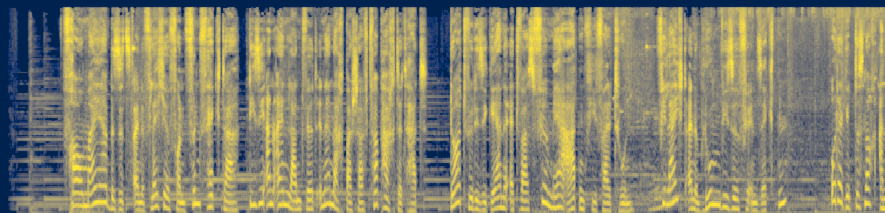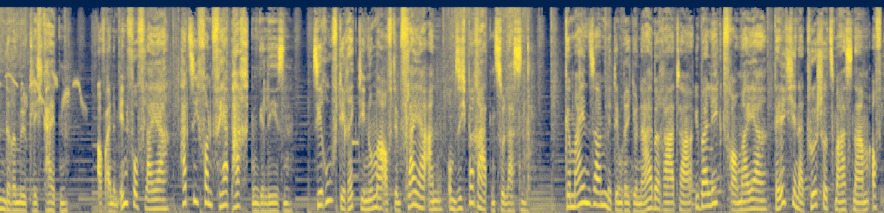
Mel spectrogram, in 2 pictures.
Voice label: Erklaerfilm; Fairpachten

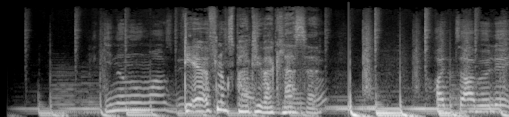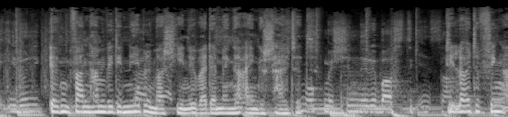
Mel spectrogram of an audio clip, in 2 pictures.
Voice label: VO Doku Veranstalterin emotional; Vibes Istanbul

